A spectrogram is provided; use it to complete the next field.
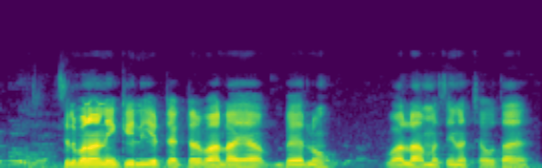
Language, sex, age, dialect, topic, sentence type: Hindi, male, 18-24, Awadhi Bundeli, agriculture, question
